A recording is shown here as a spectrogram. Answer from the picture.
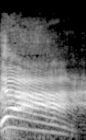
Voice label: "ya", Voice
